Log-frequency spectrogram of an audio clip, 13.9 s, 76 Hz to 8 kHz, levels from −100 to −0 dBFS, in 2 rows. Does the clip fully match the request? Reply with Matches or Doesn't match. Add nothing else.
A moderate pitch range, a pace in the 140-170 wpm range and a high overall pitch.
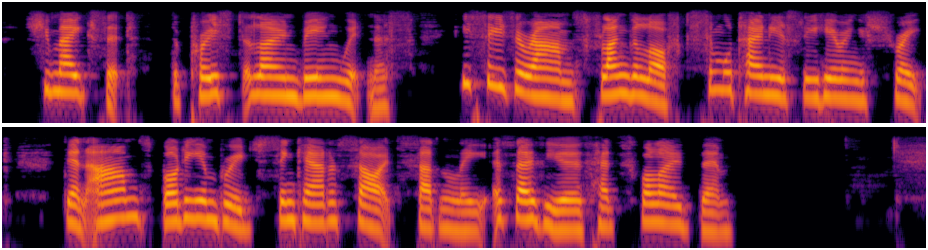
Matches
